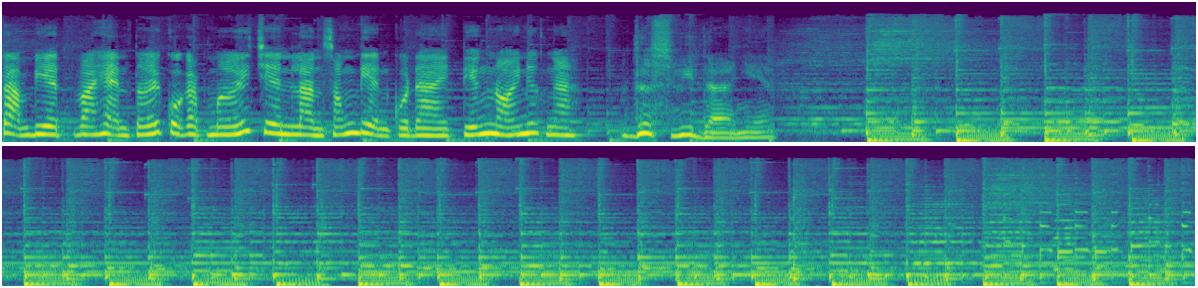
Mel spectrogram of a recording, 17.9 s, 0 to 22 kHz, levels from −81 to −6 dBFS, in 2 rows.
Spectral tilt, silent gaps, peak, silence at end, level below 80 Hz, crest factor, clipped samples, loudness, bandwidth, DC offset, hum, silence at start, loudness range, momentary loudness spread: -5.5 dB/octave; none; 0 dBFS; 0 s; -24 dBFS; 14 dB; under 0.1%; -16 LUFS; 15.5 kHz; 0.3%; none; 0 s; 6 LU; 8 LU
